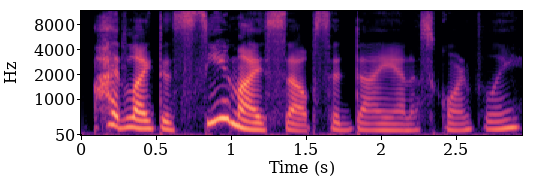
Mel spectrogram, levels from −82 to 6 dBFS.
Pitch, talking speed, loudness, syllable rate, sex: 220 Hz, 165 wpm, -17 LUFS, 4.7 syllables/s, female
